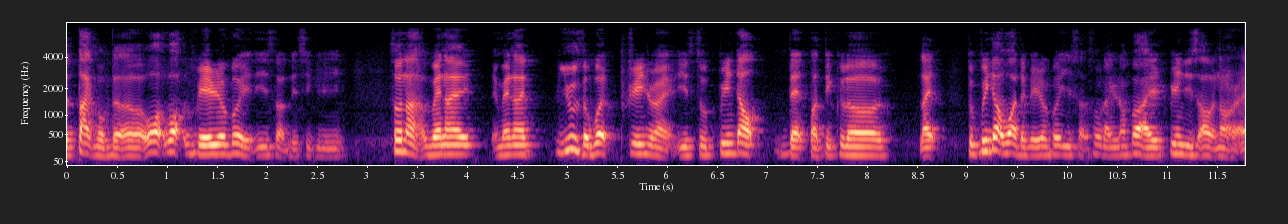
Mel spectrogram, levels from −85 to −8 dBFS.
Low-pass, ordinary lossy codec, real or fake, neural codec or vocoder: 7.2 kHz; none; fake; autoencoder, 48 kHz, 32 numbers a frame, DAC-VAE, trained on Japanese speech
